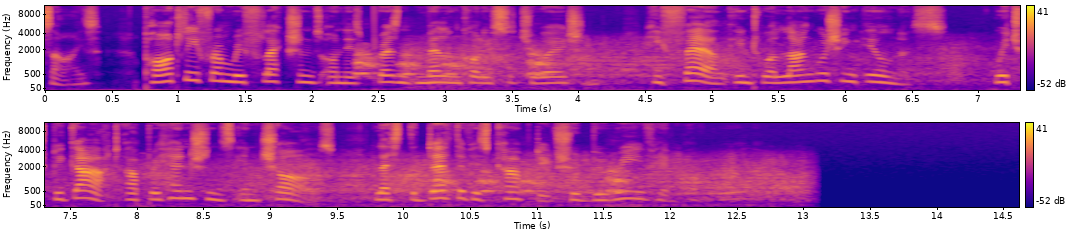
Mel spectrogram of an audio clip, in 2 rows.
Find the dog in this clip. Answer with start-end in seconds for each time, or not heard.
2.3-3.9, 10.2-11.8.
